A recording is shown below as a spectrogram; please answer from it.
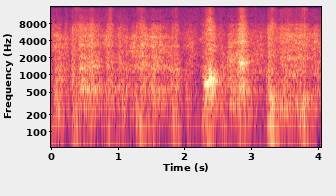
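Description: Faint, heavy breathing of a man in the middle of a fast cardio exercise, with two louder breaths a little past halfway, and soft footfalls of sock-clad feet on a rug.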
